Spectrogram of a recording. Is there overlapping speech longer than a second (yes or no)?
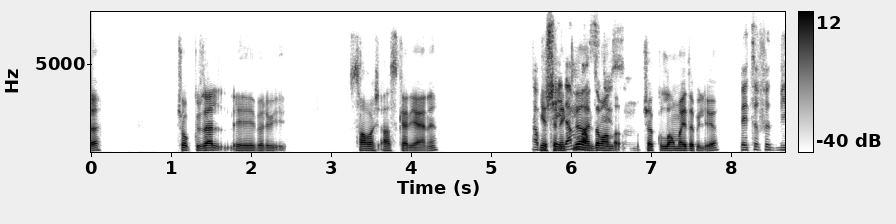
yes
